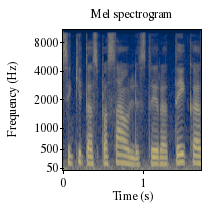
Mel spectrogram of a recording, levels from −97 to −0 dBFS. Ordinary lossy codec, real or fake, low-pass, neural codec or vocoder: AAC, 64 kbps; real; 9.9 kHz; none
